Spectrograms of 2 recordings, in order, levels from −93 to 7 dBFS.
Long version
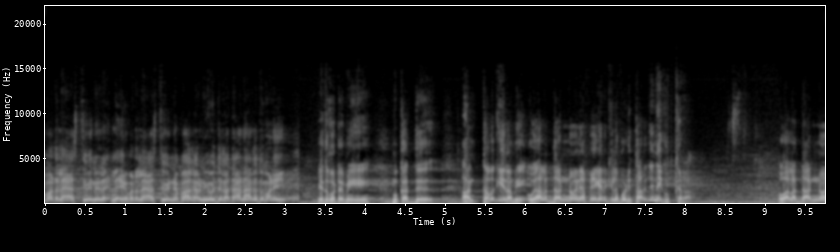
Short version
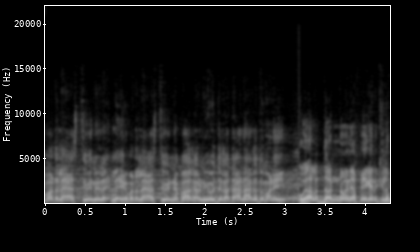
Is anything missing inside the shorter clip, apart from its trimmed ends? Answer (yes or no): yes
